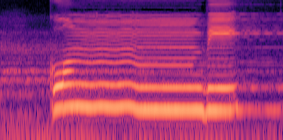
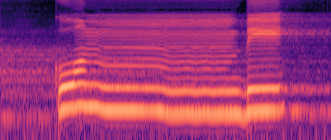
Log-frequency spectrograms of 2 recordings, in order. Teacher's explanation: sukun bertemu dengan huruf ba itu dinamakan Ikfa Syafawi cara bacanya mimnya ditekan kemudian ditahan lebih kurang dua kali ketukan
